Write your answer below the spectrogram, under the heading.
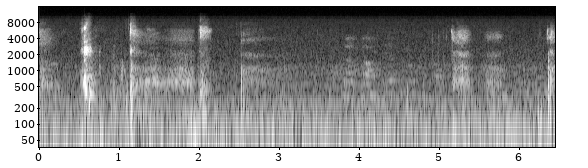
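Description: Several short, held-back sneezes with sharp bursts of air and little voice, sneezes being stifled.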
